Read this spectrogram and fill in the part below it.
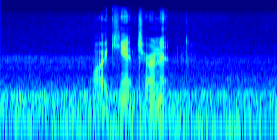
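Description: A metal latch slides and clanks.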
